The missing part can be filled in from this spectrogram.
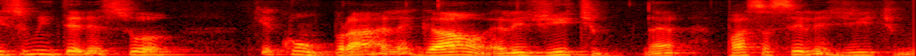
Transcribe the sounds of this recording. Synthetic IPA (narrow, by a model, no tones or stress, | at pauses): isʊmiĩnt̪eɾeso | kɪkõmpɾa̰ɛleɡawɛ̰leʒit͡ʃimʊnɛpasɐseɾleʒit͡ʃimʊ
